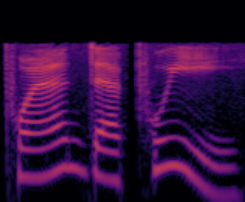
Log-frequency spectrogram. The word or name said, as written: point d'appui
